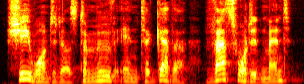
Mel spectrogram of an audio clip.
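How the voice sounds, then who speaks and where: A man's voice: medium pitch, lively intonation, moderate pace, breathy edge. Man acting a peevish, indignant selfish man. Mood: furious. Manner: testy, defensive, emphatic.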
